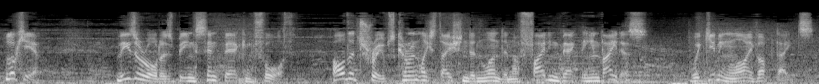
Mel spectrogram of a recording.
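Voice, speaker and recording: A man's voice: a little high, big pitch swings, moderate pace, rough recording. A man acting an eager, alien-obsessed computer hacker in an audio drama, explaining keenly. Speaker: actor. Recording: loud music bed behind the voice.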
